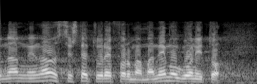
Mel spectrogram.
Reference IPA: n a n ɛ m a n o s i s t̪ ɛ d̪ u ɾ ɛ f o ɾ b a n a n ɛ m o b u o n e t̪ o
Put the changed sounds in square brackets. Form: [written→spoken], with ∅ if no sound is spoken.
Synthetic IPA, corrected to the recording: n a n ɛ [m→n] a n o s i [s→ʃ] t̪ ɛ [d̪→t̪] u ɾ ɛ f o ɾ [b→m] a [n→m] a n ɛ m o [b→ɡ] u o n [e→i] t̪ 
